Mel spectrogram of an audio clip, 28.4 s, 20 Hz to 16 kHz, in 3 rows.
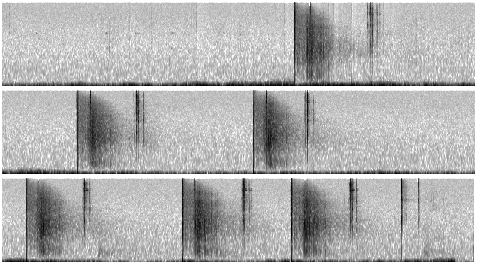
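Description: Ruger Wrangler .22 LR single-action revolver firing Blazer rimfire rounds: six sharp shots spaced about two to five seconds apart, each trailing off in a short echo.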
